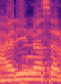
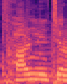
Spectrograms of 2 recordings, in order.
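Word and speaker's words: furniture: একদম ঠিক, তবে উচ্চারণটা হারিনাসার হবে না, ফার্নিচার হবে।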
